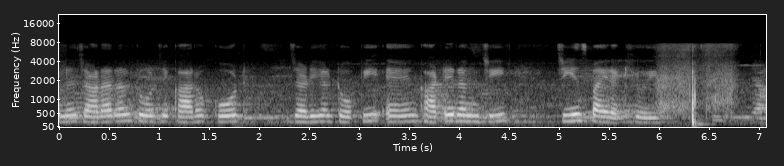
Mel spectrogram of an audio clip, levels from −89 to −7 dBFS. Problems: constant background noise, echo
